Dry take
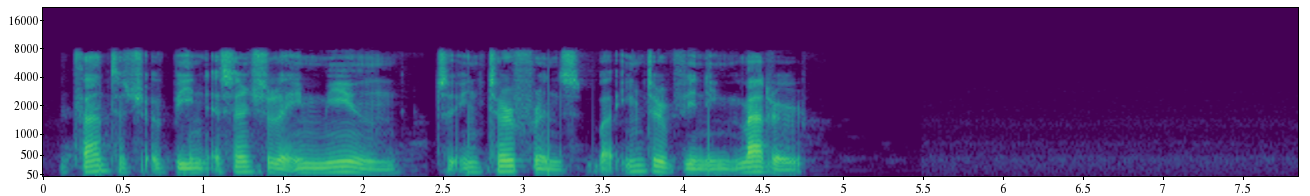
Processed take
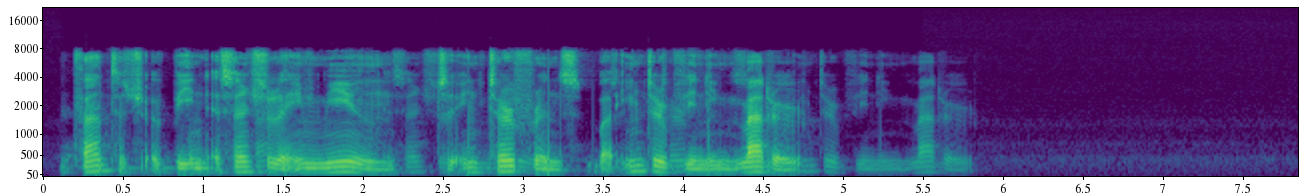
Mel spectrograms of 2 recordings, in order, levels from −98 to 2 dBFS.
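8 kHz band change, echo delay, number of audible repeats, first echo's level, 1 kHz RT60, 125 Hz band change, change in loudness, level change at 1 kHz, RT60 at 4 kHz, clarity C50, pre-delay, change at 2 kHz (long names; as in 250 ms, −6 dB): can't be measured, 1,072 ms, 1, −18.5 dB, no reverb audible, +2.5 dB, +4.5 dB, +3.5 dB, no reverb audible, no reverb audible, no reverb audible, +4.0 dB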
